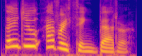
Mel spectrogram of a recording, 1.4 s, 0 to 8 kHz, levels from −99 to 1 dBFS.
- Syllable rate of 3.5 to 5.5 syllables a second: No, 6.8 syllables/s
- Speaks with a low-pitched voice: No, very high, 255 Hz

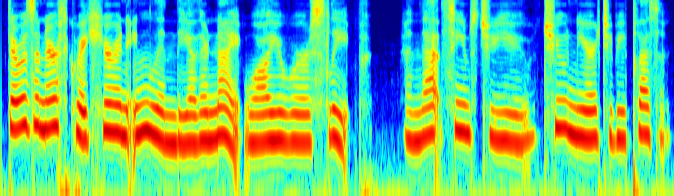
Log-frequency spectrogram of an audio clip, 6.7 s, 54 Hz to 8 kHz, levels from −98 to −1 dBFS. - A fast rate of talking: Yes, fast, 215 wpm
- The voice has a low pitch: No, very high, 250 Hz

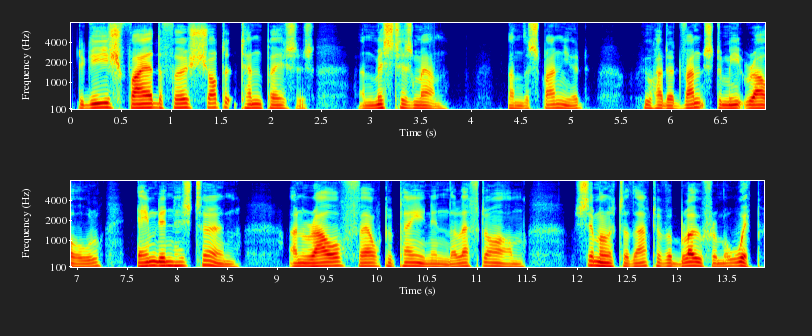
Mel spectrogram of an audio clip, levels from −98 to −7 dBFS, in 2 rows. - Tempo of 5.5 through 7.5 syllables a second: No, 5.0 syllables/s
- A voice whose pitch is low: Yes, low, 115 Hz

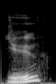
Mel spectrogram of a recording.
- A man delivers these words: Yes, male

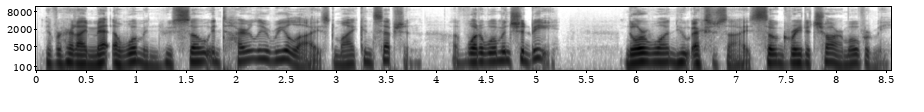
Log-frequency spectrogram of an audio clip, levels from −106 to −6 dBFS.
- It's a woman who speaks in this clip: No, male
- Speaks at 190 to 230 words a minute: Yes, average, 195 wpm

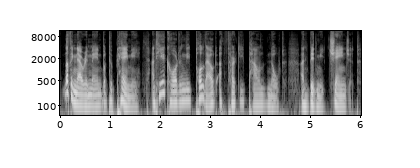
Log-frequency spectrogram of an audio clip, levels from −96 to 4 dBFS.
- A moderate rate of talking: No, fast, 210 wpm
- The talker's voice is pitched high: No, low, 110 Hz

